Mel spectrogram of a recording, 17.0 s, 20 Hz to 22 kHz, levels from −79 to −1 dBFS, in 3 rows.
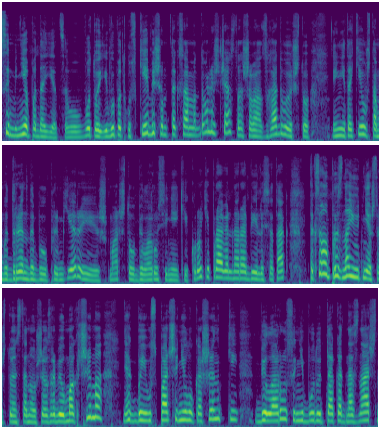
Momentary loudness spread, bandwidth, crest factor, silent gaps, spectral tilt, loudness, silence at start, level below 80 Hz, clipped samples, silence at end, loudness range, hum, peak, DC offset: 10 LU; 16 kHz; 16 dB; none; -6 dB/octave; -23 LUFS; 0 s; -50 dBFS; under 0.1%; 0 s; 5 LU; none; -6 dBFS; under 0.1%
